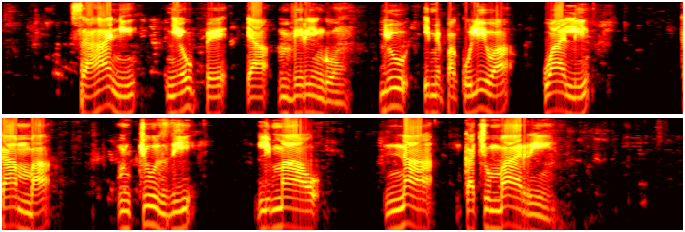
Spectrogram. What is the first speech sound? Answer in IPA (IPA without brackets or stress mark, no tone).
s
